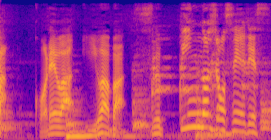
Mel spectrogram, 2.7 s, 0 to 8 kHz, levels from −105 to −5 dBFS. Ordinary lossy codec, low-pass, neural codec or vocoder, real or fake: none; 7.2 kHz; vocoder, 44.1 kHz, 80 mel bands, Vocos; fake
